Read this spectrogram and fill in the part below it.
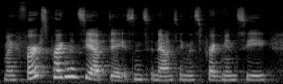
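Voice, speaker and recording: A woman's voice: mid-range voice, lively intonation, a little fast, sharp tone. Breathless chatty young woman vlogger. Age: 20s. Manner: chatty, lots of fillers and "like". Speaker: YouTuber. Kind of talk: casual vlog chat.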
